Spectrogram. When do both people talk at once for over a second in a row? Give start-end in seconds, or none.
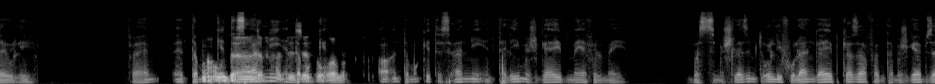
2.0-3.3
